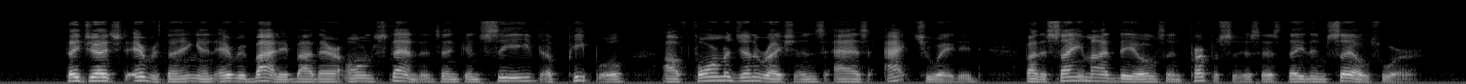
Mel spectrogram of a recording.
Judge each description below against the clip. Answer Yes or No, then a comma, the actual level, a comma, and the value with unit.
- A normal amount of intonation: Yes, average, 5.0 semitones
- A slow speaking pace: Yes, slow, 125 wpm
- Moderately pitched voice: No, low, 130 Hz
